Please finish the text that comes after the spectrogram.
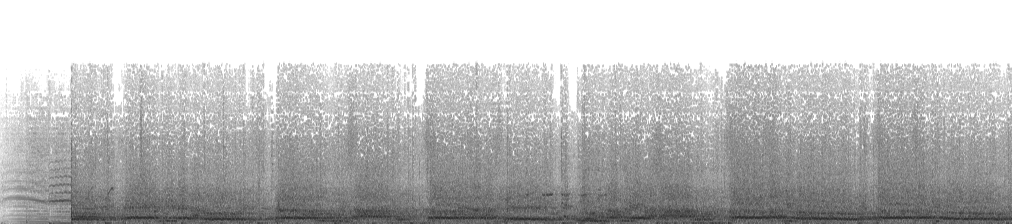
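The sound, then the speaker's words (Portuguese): Football supporters chant 'Sou tricolor' in unison, a chant sung at the Morumbi about the rivalry: a large crowd singing a repeated melodic chant loudly and continuously for about twenty seconds, voices rising and falling together in a steady rhythm. “Então vamos ouvir aí, né? Sou, sou tricolor.”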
